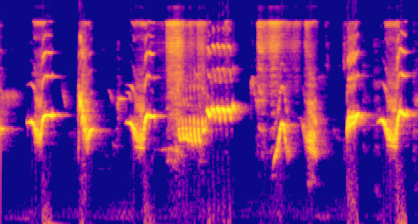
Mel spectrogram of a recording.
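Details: Lure song of an Asian pied starling to draw responses from other starlings: strong whistled notes alternating with buzzy, rasping phrases, about two notes a second.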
